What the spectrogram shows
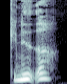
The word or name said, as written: gnidder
